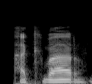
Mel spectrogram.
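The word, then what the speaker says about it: أكبر: لذا باید سعی کنیم کلماتی که این حرف درشون به کار رفته مثل اکبر در الله اکبر یا ایاک نعبد و ایاک نستعین، تلفظ این کلمات رو با کاف عربی انجام بدیم و نه با کاف فارسی.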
